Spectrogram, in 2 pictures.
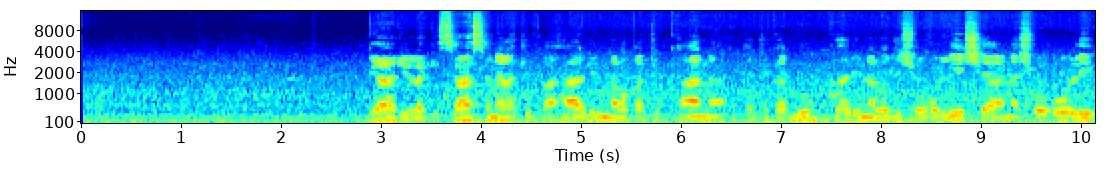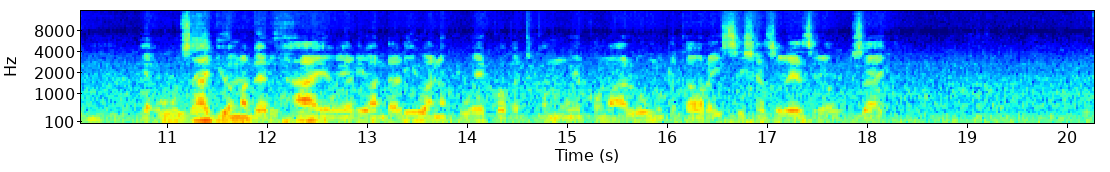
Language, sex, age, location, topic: Swahili, male, 18-24, Dar es Salaam, finance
